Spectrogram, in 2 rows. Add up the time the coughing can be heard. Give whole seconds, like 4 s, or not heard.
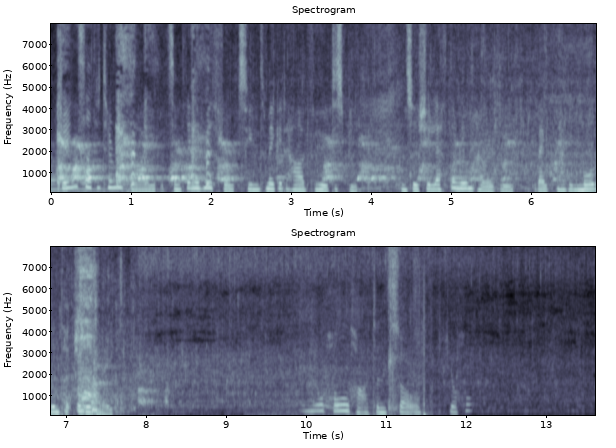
4 s.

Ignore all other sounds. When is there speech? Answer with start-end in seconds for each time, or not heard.
0.0-7.8, 9.9-12.1.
